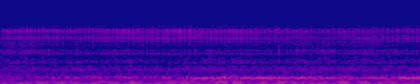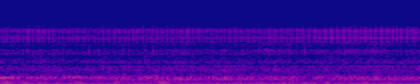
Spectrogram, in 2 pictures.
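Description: A car's engine and running noise: a steady low hum with a low rumble as it drives slowly over soft, rutted sand.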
